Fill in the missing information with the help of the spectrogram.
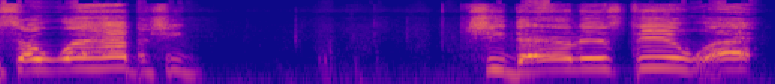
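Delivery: loud, high, alarmed questions; urgent, broken-up demand; frantic questioning. Retold or imitated. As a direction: yell for answers in shock.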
